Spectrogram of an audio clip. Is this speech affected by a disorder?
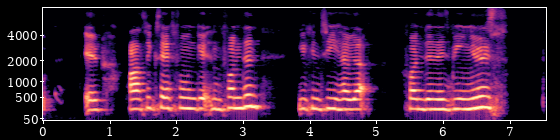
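Yes: cerebral palsy.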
